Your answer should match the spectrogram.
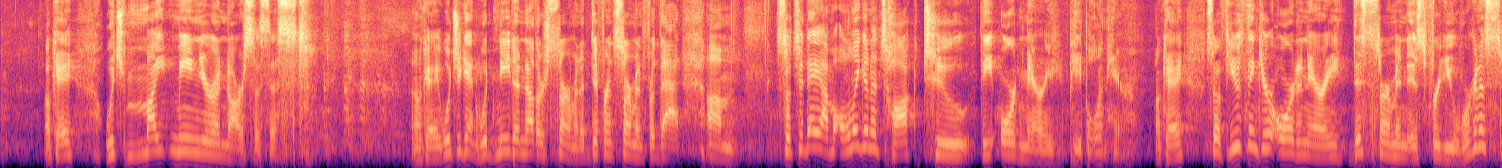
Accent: Colorado Springs, Colorado, United States; My brother, Matthew, we grew up in Colorado Springs, okay? So we grew up in the Springs.

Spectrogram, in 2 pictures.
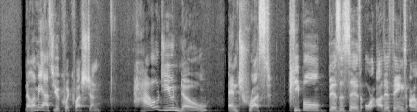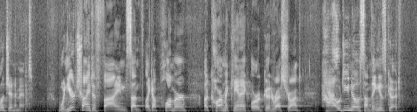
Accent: Kentucky, United States; This is actually very close to where I grew up in Kentucky, Great Smoky National Park.

